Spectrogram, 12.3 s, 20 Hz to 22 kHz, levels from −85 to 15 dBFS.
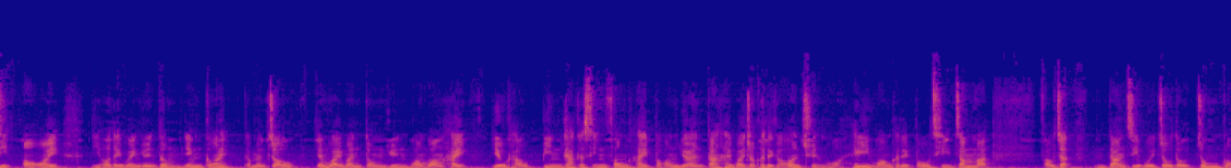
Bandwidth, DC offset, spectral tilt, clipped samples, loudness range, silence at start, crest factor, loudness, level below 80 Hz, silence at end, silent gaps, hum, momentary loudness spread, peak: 14 kHz; under 0.1%; -5.5 dB/octave; under 0.1%; 1 LU; 0 s; 16 dB; -29 LUFS; -64 dBFS; 0 s; none; none; 5 LU; -12 dBFS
